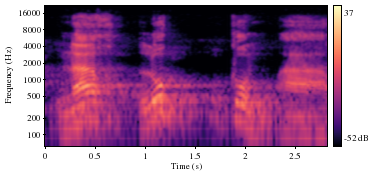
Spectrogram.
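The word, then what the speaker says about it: نخلقكم: Berarti bacanya gimana? Nakhluqukum.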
